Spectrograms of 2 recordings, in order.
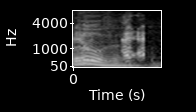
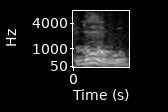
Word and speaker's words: Louisville: Yeah, you moved to Louisville. It's Louisville, not Louisville. Louisville. It's Louisville.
